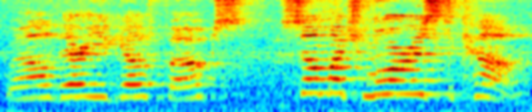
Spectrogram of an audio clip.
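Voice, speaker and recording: A chipper dating-show host, played by a woman, chirps along in a very high, bright voice with a bubbly, announcer-like lilt. The room around her gives a noticeable echo. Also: moderate pace. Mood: perky. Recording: roomy echo, faint noise.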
